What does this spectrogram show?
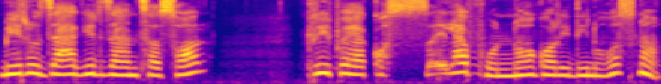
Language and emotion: Nepali, fearful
